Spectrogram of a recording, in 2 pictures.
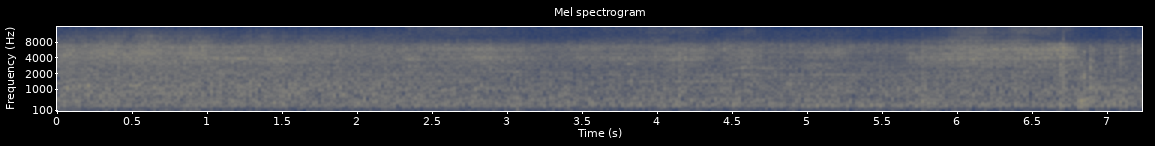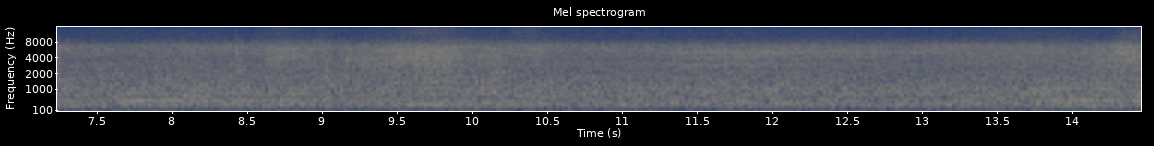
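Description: Caterpillar 330F tracked excavator working: its diesel engine and hydraulics running under load as it tips a bucket of earth, swings and digs again, with knocks from the bucket striking the ground about halfway through.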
